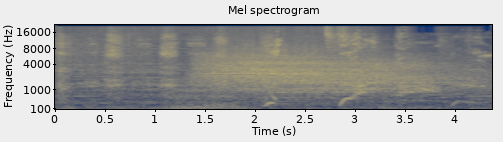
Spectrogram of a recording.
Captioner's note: alien roars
